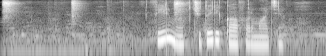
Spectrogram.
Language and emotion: Russian, neutral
